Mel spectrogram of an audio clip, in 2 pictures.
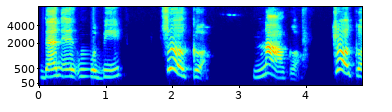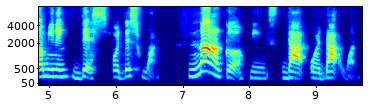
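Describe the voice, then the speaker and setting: Brief: woman language tutor on a video call, slow and patient, lively pitch, dry close sound. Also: no room sound. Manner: patient, repeats words and checks with "okay?". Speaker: online Mandarin tutor. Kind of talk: live online language lesson.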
